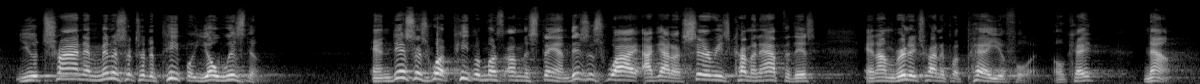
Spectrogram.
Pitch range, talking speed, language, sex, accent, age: 175-230 Hz, 185 wpm, English, male, American, 50-69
